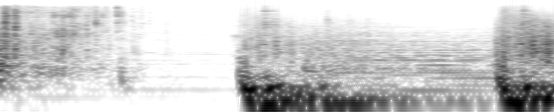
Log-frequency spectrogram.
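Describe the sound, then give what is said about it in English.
A log is rammed from outside against a back door, which buckles, in two heavy, booming blows with deep low-end rumble, the first after a brief lull that follows a stretch of crackling, splintering noise. “The back door is buckling. Steve looks outside and sees Logan ramming it with a log.”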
